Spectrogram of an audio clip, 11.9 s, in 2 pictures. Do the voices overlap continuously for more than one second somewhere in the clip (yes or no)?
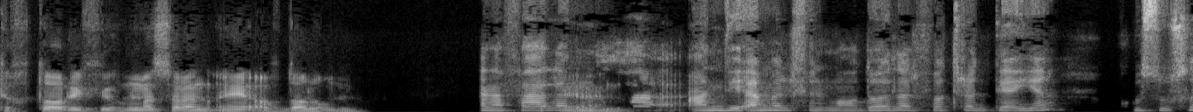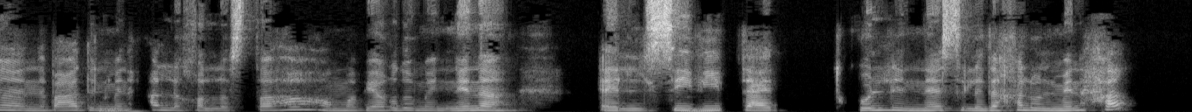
no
